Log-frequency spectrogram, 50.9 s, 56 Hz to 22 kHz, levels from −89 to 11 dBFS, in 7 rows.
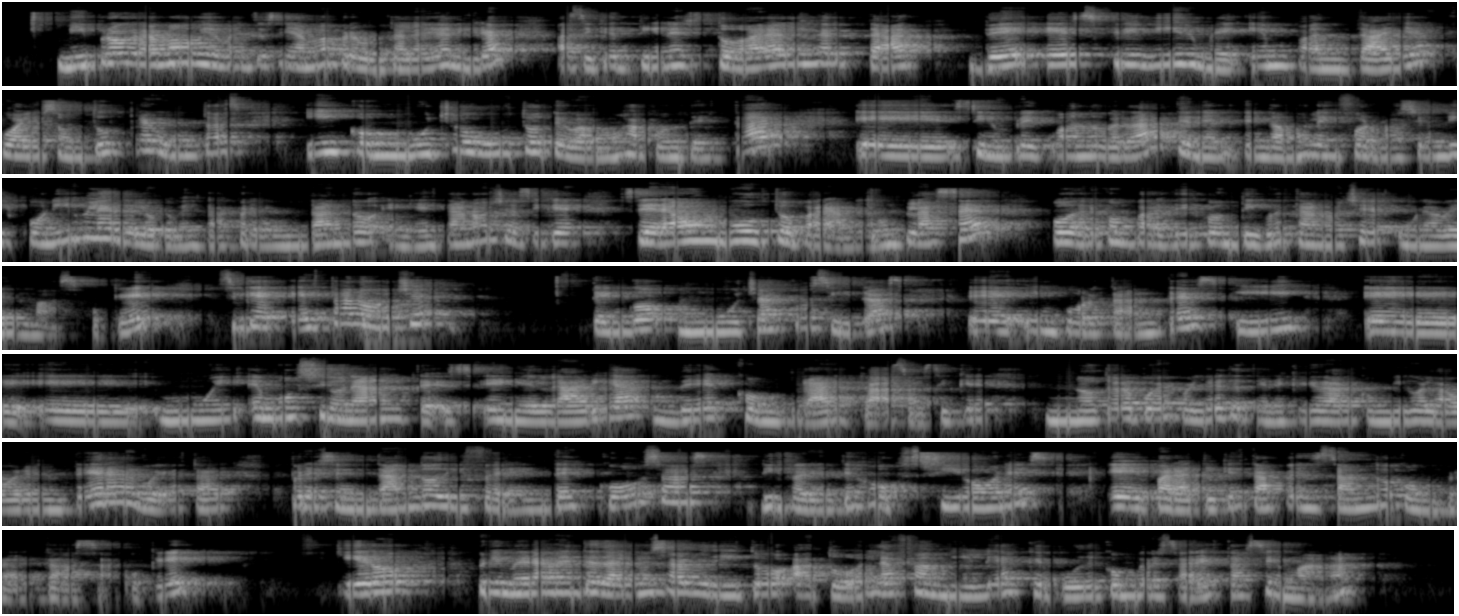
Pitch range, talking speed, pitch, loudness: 195-255 Hz, 155 wpm, 225 Hz, -28 LUFS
